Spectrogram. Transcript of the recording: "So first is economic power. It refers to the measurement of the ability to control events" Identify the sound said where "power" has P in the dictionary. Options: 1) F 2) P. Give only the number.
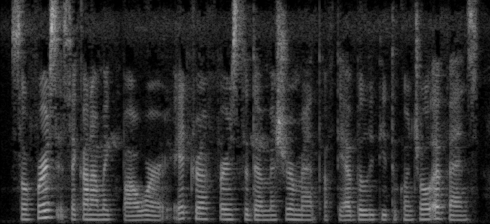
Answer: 2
